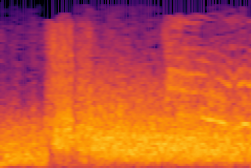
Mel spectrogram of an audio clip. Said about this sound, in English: You shall hear thunder.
